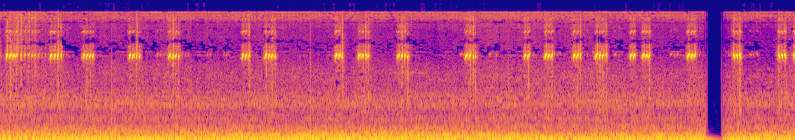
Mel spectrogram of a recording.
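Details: Chirping cricket at night: a long run of thin, high, clicky chirps grouped in twos and threes at irregular spacing, with a quiet low background drone and a brief dropout.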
